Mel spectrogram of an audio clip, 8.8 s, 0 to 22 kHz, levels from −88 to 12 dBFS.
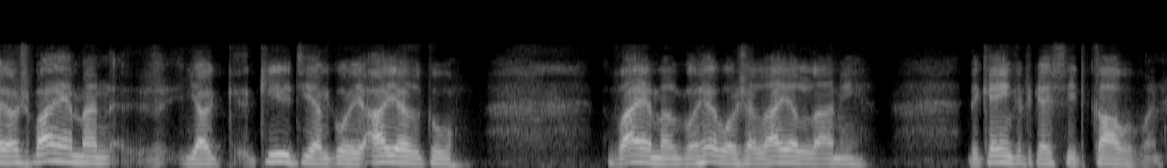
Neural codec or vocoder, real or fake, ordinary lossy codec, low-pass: codec, 16 kHz, 1.1 kbps, Voila-Tokenizer; fake; none; 7.2 kHz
